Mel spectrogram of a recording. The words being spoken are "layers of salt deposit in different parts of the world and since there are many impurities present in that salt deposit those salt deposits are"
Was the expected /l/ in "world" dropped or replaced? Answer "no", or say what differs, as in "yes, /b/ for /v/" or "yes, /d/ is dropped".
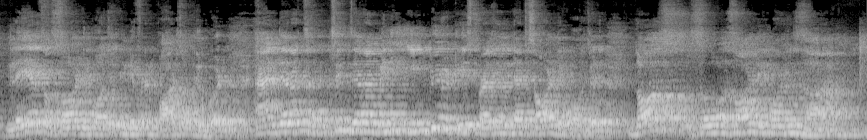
yes, /l/ is dropped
